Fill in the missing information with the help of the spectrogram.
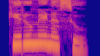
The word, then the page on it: ಕಿರುಮೆಣಸು: kiru meṇasu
